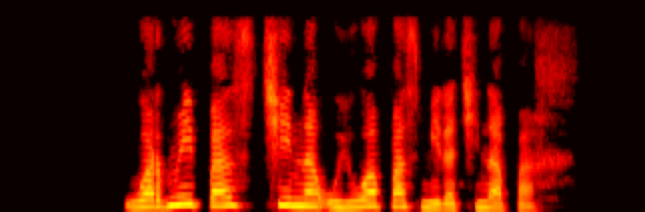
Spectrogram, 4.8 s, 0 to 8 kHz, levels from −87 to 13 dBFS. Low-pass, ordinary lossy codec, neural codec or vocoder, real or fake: 7.2 kHz; MP3, 64 kbps; none; real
